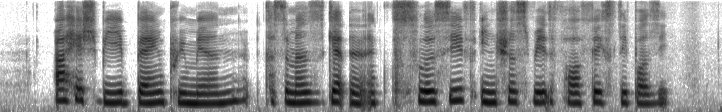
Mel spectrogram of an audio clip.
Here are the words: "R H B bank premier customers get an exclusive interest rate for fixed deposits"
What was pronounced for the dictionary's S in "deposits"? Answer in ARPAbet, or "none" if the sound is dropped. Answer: none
